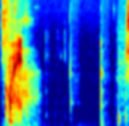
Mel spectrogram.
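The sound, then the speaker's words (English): A parrot mimics human speech it learned from its owner, rasping out a short two-word phrase, followed by quiet gaps and a few brief, sharp vocal clicks. “this is a parrot who apparently has learned from the owner.”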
